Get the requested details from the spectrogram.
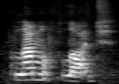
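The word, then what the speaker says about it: Glamoflauge: whole time you guys it's glamoflage like you know camouflage but instead of camouflage is glam right I don't know it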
